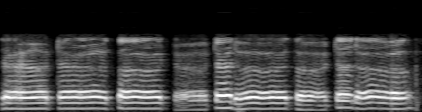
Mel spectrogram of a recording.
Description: da da da, male singing

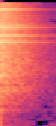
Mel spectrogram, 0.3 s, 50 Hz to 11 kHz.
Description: Korg KPR-77

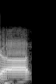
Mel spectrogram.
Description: off, VIDEO GAMES; wow

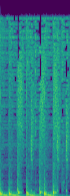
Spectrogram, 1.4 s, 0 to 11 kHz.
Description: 170 bpm bright cymbal jungle

